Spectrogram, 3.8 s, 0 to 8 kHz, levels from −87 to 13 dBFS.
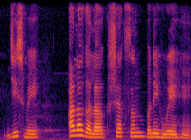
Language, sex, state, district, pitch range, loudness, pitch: Hindi, female, Jharkhand, Ranchi, 185-230 Hz, -18 LUFS, 205 Hz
